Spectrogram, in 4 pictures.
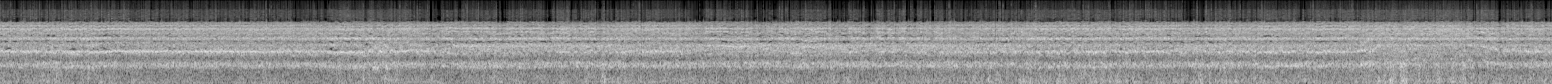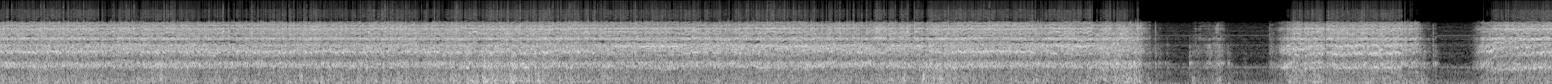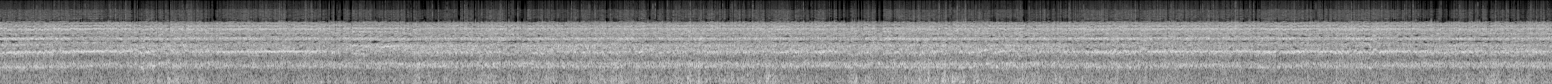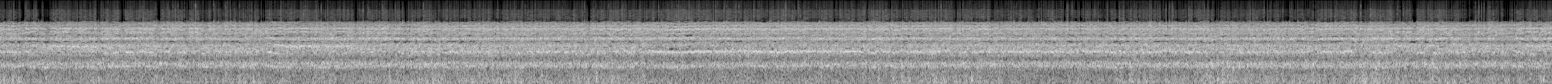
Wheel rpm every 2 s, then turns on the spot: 230, 230, 220, 230, 230, 230, 240, 280, 230, 230, 230, 220, 230, 130, 130, 130, 230, 220, 230, 230, 220, 220, 220, 230, 230, 230, 230, 230, 240, 230, 230.
none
